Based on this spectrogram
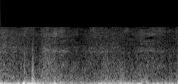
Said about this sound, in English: Windy.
